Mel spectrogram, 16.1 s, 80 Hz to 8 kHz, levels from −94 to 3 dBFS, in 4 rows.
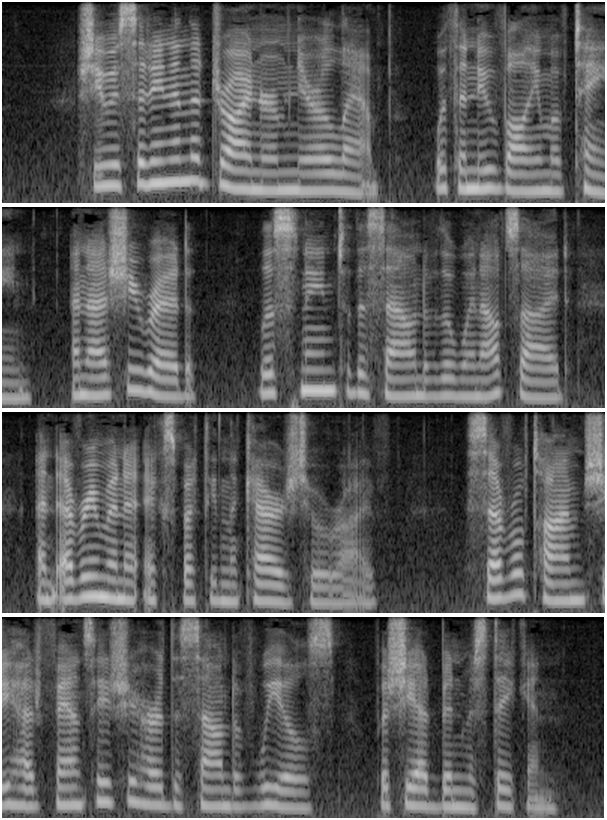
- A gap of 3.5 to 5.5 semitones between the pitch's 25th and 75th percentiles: No, average, 2.7 semitones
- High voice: Yes, high, 215 Hz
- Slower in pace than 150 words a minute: No, average, 195 wpm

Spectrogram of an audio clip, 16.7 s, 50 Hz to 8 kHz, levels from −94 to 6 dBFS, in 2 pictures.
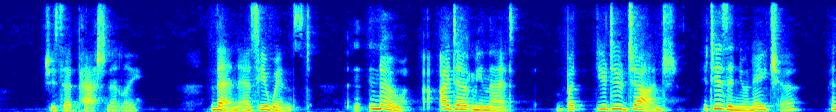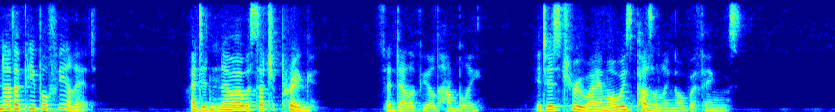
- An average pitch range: Yes, average, 4.7 semitones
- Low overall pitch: No, high, 240 Hz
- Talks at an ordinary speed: Yes, average, 165 wpm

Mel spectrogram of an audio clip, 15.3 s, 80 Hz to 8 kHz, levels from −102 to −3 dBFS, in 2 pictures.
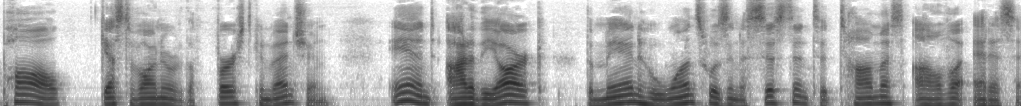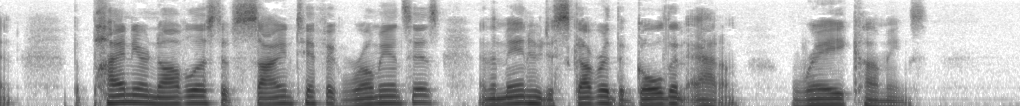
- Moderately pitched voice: No, low, 125 Hz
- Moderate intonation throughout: Yes, average, 3.8 semitones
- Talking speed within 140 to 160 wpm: Yes, average, 155 wpm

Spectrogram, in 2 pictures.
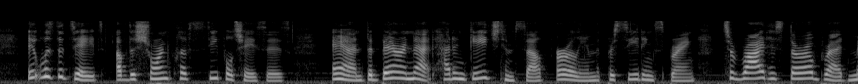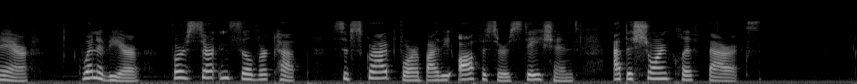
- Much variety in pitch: Yes, wide, 6.1 semitones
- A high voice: Yes, high, 230 Hz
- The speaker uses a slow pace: No, average, 145 wpm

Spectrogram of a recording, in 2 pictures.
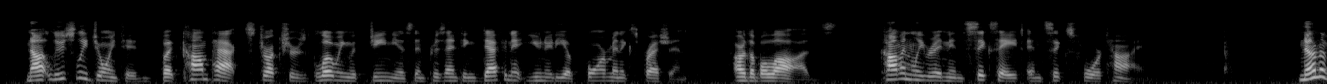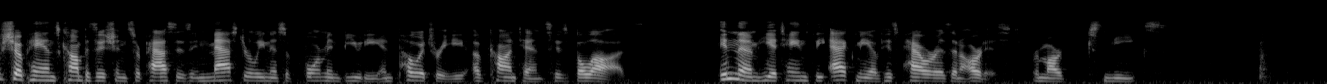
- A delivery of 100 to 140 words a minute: Yes, slow, 135 wpm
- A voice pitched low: No, medium, 170 Hz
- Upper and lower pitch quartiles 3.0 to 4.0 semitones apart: Yes, average, 3.5 semitones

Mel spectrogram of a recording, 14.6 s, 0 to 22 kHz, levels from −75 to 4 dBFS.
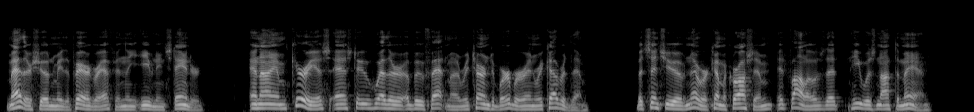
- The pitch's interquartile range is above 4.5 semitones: No, average, 4.2 semitones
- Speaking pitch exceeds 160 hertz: No, low, 130 Hz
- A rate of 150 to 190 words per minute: Yes, average, 165 wpm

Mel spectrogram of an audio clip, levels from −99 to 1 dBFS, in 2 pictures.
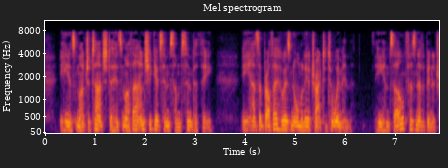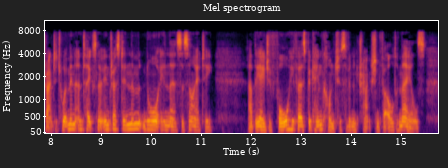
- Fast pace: Yes, fast, 215 wpm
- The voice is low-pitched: Yes, low, 115 Hz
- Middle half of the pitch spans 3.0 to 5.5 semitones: No, narrow, 2.4 semitones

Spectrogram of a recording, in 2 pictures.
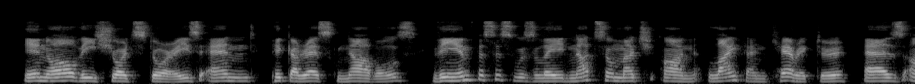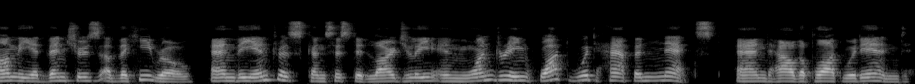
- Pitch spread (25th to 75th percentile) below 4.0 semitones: Yes, average, 2.9 semitones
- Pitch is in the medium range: Yes, medium, 155 Hz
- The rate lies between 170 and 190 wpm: No, average, 140 wpm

